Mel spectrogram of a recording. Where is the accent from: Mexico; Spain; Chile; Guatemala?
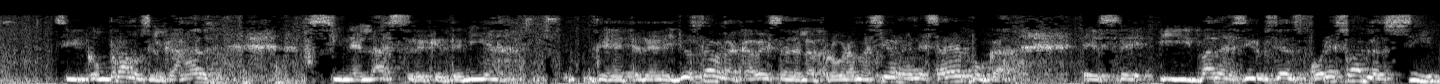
Mexico; con la esencia profunda de que somos mexicanos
